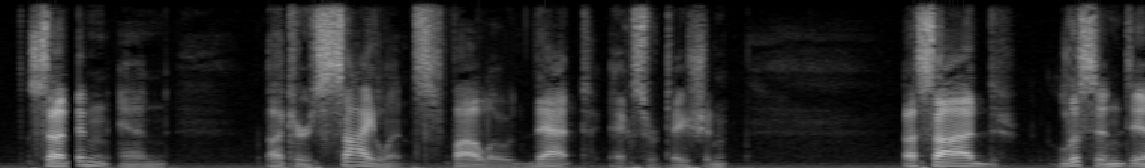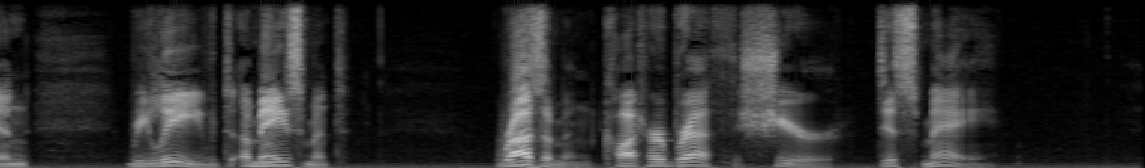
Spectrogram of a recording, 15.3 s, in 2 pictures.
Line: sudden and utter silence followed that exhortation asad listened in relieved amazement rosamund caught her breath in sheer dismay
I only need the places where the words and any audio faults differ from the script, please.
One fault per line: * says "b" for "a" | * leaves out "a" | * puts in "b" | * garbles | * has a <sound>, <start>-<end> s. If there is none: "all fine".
* has a dropout, 0.5-0.6 s
* leaves out "in"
